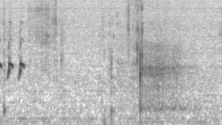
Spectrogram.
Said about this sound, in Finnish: Pikkukuovin pilittävä hälytysääni on soiden päällimmäisiä ääniä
